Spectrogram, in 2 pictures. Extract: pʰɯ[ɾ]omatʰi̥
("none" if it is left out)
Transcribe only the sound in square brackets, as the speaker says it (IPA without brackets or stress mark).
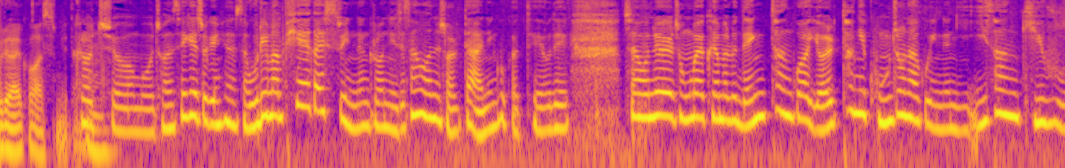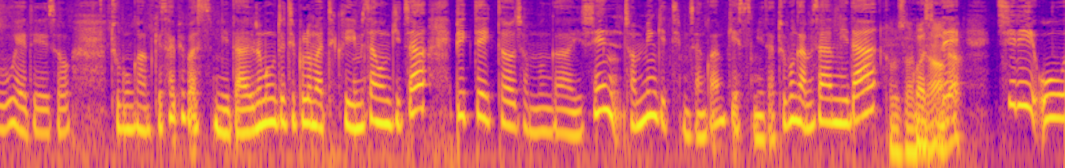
ɭ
